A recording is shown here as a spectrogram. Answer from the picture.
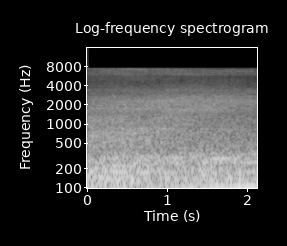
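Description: Road traffic passing close: a bus engine's steady low drone with tyre and road noise.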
